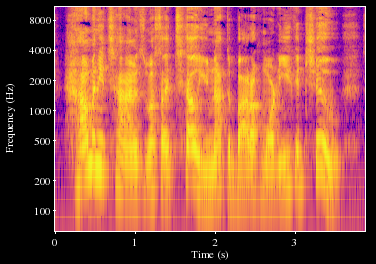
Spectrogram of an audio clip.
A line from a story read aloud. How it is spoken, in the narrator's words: snapped the undersecretary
